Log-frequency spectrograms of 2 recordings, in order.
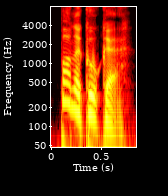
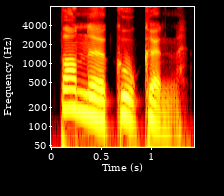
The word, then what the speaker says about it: pannenkoeken: The emphasis is on the first syllable. Pannenkoeken. Pan-NEN-KOE-KEN. Pannenkoeken. And as you can hear, I did not really pronounce the N's in the first part. So we generally just say pannenkoeken. So we did not pronounce the third N and the fourth N.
